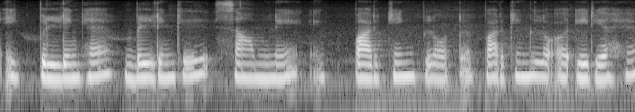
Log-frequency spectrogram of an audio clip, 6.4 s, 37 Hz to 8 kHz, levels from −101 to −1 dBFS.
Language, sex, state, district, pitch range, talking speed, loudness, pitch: Hindi, female, Bihar, West Champaran, 185-200 Hz, 115 wpm, -19 LUFS, 190 Hz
